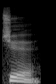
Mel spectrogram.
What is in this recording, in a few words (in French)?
"que4", chinois; Cours-de-Chinois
